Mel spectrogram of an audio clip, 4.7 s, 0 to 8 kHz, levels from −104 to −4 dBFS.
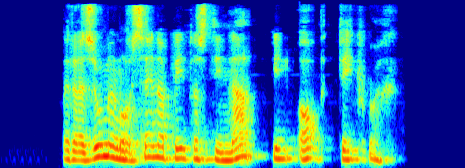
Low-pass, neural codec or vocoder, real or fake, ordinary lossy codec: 7.2 kHz; codec, 16 kHz, 2 kbps, FunCodec, trained on LibriTTS, 25 frames a second; fake; AAC, 32 kbps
